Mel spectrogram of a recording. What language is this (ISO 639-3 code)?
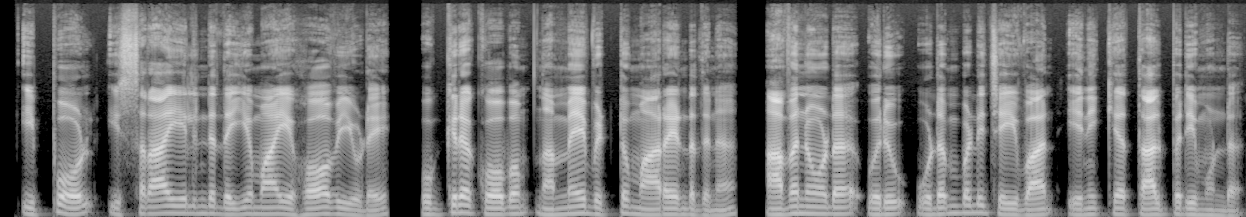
mal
